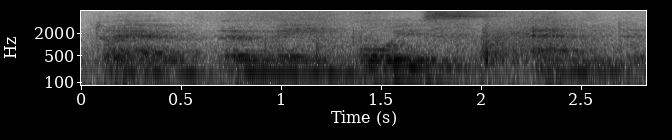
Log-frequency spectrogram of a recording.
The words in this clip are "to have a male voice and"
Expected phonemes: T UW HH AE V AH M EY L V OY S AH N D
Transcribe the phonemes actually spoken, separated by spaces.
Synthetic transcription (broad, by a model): T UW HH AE V AH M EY N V OY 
